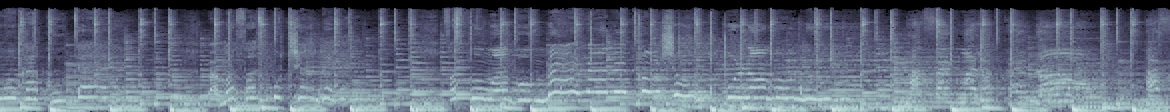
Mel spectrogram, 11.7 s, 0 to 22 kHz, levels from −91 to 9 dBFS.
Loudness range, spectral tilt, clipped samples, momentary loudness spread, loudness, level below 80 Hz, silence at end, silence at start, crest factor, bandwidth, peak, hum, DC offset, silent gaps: 3 LU; -5 dB/octave; under 0.1%; 4 LU; -13 LUFS; -16 dBFS; 0 s; 0 s; 12 dB; 17 kHz; 0 dBFS; none; under 0.1%; none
